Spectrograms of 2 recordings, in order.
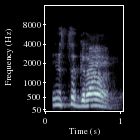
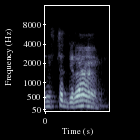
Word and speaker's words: Instagram: I hear people saying Instagram, Instagram. But in Portuguese, It's fine here in Brazil, but if you're traveling, you want to say Instagram, Instagram. Pronounce for the M sound, okay?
